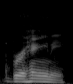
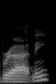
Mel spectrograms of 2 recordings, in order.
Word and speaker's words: Bratney: Campbellford Elijah bratney Bry some people were pronouncing in another way and I didn't want to mess this one up braney yeah I've heard that to be honest with you we always called them bratney that's quite a difference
